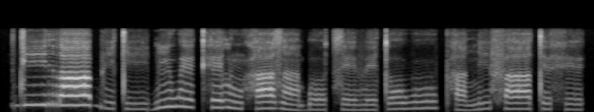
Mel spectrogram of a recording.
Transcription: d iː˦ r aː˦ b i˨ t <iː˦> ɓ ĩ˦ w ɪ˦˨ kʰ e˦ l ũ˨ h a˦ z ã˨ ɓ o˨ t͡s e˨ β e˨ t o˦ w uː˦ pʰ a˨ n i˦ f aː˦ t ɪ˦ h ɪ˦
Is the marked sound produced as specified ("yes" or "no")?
no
